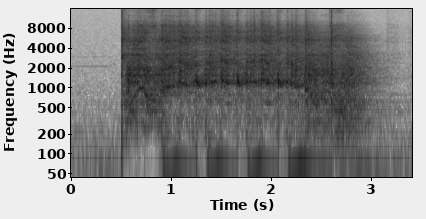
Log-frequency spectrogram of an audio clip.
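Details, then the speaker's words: Honda 400EX quad being revived with eBay parts, cranking: starter spins the engine quickly and evenly with almost no compression pulses, only a brief hint of load; about 40 psi measured, possibly with the throttle not blocked open. Weak compression suspected, unconfirmed. "don't know if it sounds like it's got compression for a second."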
